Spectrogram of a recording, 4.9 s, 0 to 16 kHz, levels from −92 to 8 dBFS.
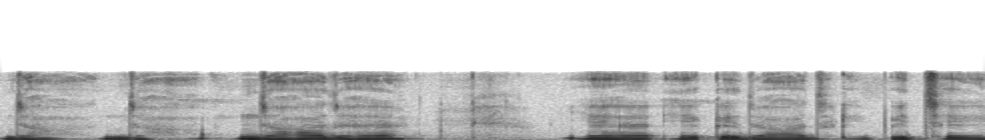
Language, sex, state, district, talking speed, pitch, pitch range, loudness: Hindi, male, Chhattisgarh, Sukma, 110 wpm, 175 Hz, 165-185 Hz, -14 LUFS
